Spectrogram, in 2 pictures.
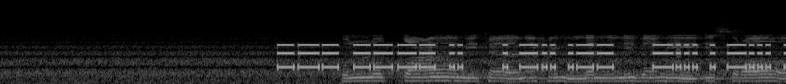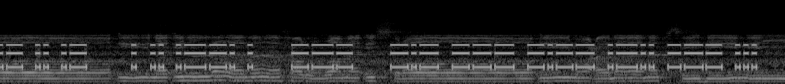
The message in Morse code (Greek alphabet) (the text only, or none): ΟΧΙ ΕΔΩ ΒΕΒΑΙΑ ΕΙΠΕ Ο ΚΟΥΛΟΣ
